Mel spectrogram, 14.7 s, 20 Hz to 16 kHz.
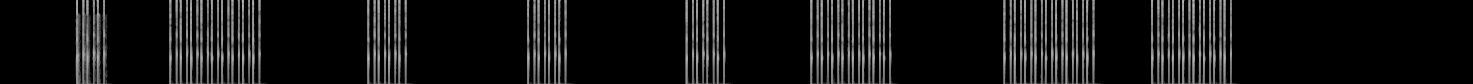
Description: Pulse dialling, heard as clicks on a phone line, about 10 pulses a second. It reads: 3 9 4 4 4 8 9 8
